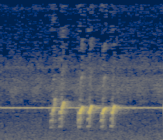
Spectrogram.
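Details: Stripe-throated bulbul, a caged decoy bird used to lure an aggressive old wild bird that came to the trap twice; a quick burst of bright, bubbly chirped notes, three paired pulses in under a second, over a steady high hiss.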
